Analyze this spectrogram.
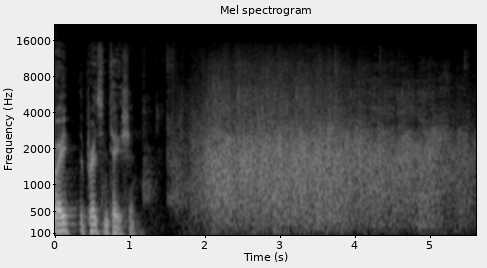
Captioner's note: applause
